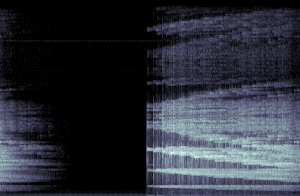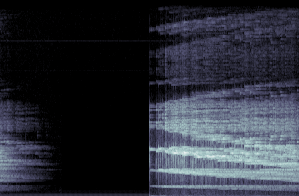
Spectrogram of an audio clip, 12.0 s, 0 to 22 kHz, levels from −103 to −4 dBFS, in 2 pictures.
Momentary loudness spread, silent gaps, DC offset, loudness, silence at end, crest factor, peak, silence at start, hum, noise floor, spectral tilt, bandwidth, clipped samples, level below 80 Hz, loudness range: 16 LU; none; under 0.1%; -17 LUFS; 0 s; 20 dB; -4 dBFS; 0 s; 60 Hz at -80 dBFS; -82 dBFS; 7 dB/octave; over 20 kHz; under 0.1%; -68 dBFS; 14 LU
